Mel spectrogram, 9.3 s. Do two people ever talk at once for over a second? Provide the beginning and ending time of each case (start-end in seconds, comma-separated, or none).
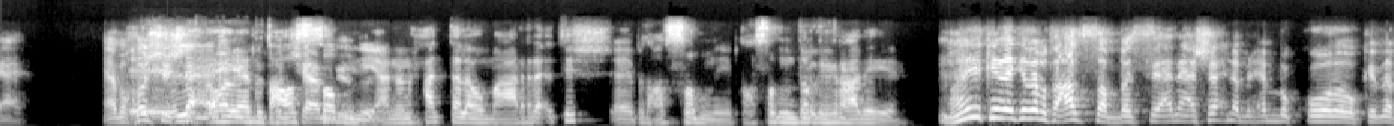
0.9-2.8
